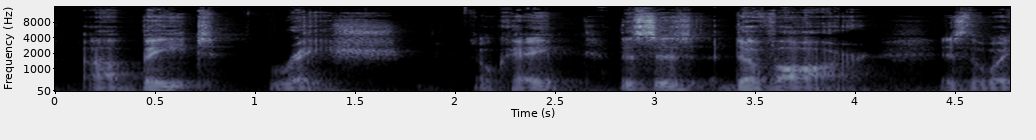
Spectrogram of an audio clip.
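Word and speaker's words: דבר: to pronounce it because it doesn't have a dot in it I'm going to pronounce it like a V and then this is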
